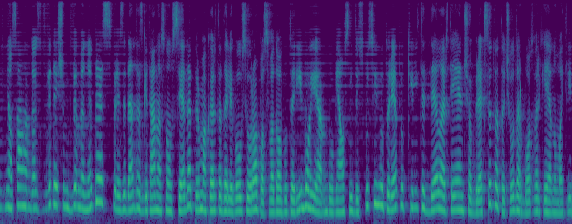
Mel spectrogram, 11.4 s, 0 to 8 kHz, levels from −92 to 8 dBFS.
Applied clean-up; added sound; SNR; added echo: neural mask model DeepFilterNet 3.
